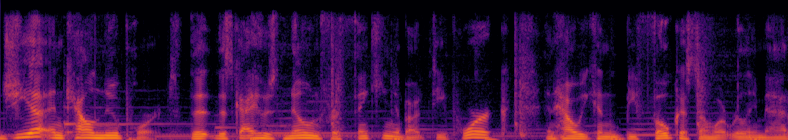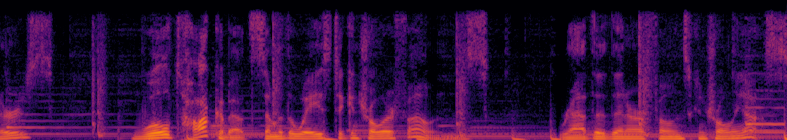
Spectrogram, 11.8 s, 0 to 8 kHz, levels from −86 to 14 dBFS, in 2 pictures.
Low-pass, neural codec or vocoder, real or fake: 7.2 kHz; none; real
